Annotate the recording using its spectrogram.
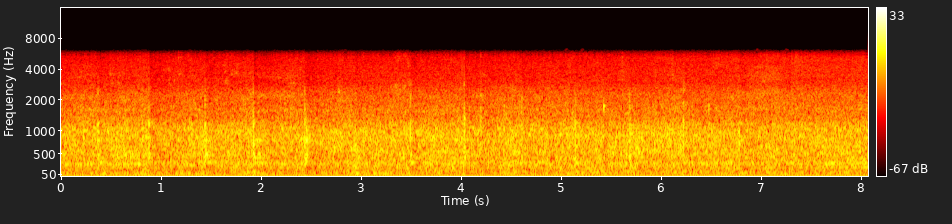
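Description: Escalator running: a steady noisy drone with faint clicks now and then.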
